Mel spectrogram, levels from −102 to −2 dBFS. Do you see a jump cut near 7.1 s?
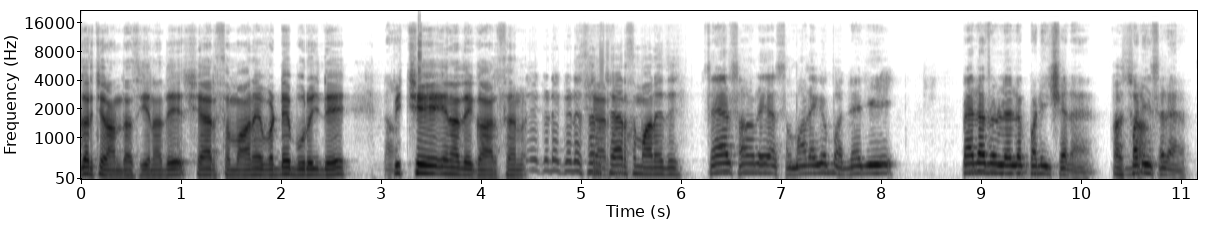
no; 1 cut; at 4.9 s

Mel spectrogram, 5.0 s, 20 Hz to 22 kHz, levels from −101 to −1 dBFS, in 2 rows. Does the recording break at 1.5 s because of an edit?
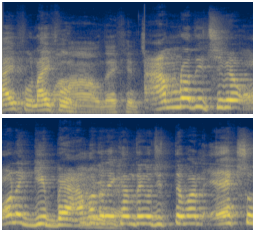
yes; 1 cut; at 1.5 s

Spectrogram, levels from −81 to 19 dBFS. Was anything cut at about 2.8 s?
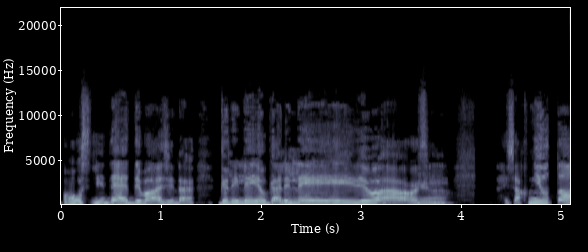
no; 0 cuts

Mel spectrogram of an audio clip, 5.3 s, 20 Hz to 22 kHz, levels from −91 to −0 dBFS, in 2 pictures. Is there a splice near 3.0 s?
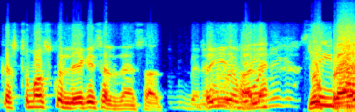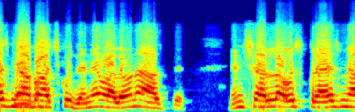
no; 1 cut; at 1.8 s

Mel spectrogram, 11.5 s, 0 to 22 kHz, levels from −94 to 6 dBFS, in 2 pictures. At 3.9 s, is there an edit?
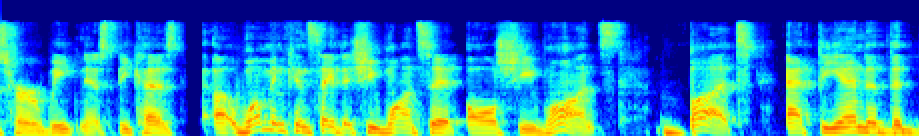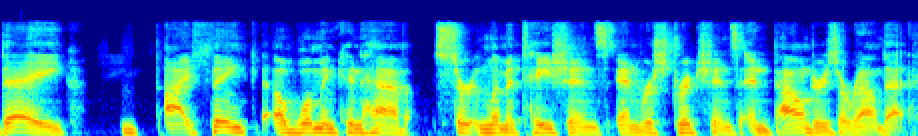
no; 2 cuts; at 1.3 s, 7.4 s

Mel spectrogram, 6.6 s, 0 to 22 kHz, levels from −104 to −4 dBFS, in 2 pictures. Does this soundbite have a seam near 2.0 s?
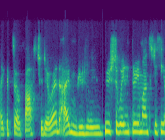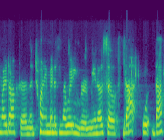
yes; 2 cuts; at 2.0 s, 5.7 s

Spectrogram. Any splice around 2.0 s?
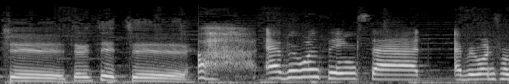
yes; 1 cut; at 2.0 s

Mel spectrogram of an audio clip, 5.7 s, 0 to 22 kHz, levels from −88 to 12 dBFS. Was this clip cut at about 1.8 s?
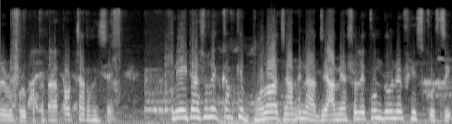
yes; 1 cut; at 1.8 s

